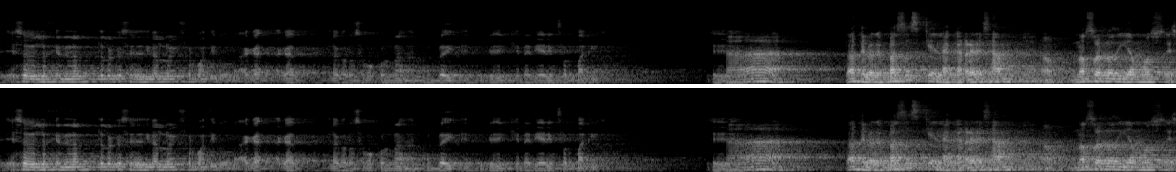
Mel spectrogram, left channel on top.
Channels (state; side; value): normal; both; correlation 0.91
